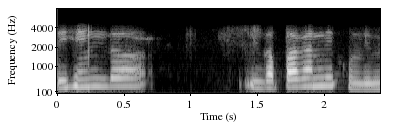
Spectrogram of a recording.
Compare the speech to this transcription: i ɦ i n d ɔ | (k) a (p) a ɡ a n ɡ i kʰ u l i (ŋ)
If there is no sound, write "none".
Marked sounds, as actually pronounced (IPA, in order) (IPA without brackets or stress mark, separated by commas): ɡ, p, m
